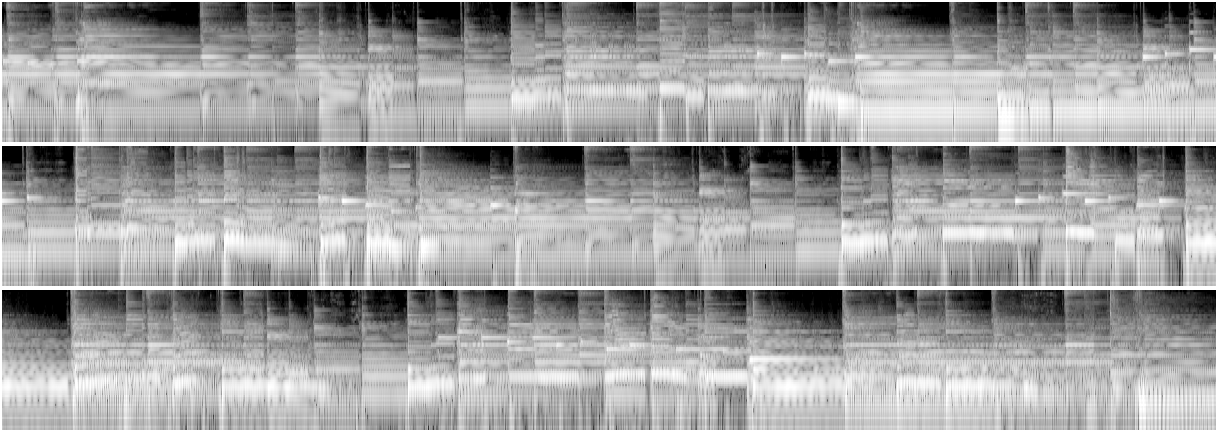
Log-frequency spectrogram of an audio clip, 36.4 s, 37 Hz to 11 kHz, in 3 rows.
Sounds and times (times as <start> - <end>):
Music: 0.0 - 36.4.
